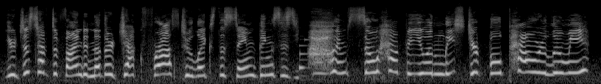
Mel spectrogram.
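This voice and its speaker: An actress voicing a cheerful, curious young woman researcher in a video game, talking in an eager, animated way. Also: very high-pitched, a little fast, very noisy. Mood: excited.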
